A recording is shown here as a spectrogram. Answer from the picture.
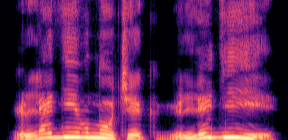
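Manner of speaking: high, urgent grandfather; thrilled old man pointing it out; excited urging. A narrator's reading. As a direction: make him look right now. Grandfather urges grandson to look.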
